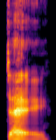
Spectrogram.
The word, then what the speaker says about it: Te: the way that's all it means the way day which is spelled t e Tau de Jing that word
